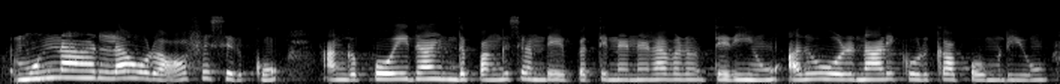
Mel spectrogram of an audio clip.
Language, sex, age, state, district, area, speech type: Tamil, female, 18-30, Tamil Nadu, Tiruppur, rural, spontaneous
